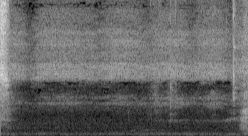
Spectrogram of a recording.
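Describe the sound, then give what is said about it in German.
Cicadas keep up a steady, high-pitched buzzing chorus that continues unbroken, with no one speaking, heard at a moderate level against a quiet outdoor background. “Das sind übrigens am Fabio seine Lieblingsviecher. Zikaden.”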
